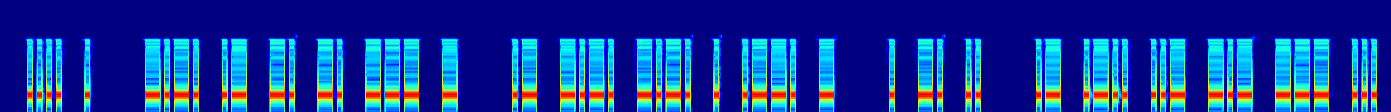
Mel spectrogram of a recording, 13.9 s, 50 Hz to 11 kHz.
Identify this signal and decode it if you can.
Morse code, heard as a keyed tone, about 25 wpm, spaced as for 20 wpm, 550 Hz. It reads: HE CANNOT ACCEPT ENI ALUKOS
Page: news headlines in morse code at 20 wpm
